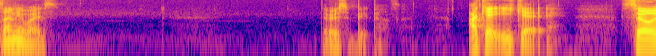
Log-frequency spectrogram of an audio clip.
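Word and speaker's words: Akaike: Ake Ike. I remember Dr. Bosdogan told me how to say it, or Bosdogan, so I got to practice everyone's names. Ake Ike.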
